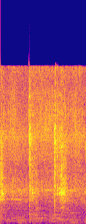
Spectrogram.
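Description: Bottle gourd and potato pieces fry in oil with a soft sizzle, broken by a couple of sharp scraping stirs of a spatula against the pan, close and fairly quiet.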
